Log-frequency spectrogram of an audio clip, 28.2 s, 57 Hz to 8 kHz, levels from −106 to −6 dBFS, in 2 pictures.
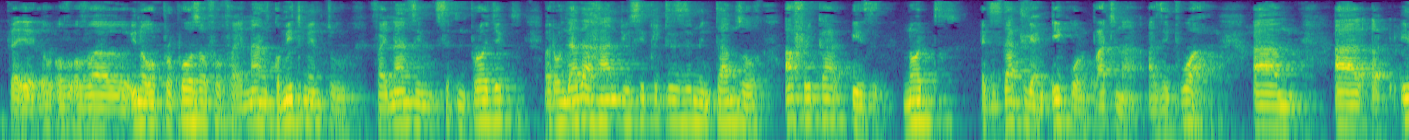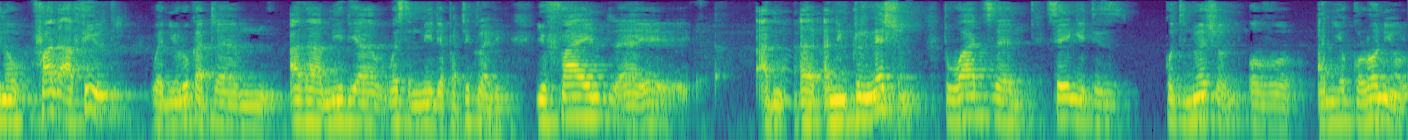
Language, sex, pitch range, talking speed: English, male, 100-120 Hz, 140 wpm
